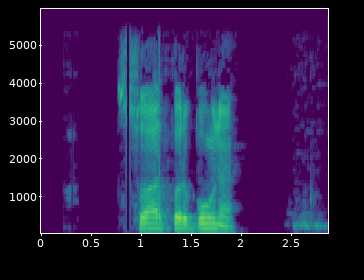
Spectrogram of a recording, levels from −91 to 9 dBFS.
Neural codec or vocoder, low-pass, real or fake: none; 5.4 kHz; real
